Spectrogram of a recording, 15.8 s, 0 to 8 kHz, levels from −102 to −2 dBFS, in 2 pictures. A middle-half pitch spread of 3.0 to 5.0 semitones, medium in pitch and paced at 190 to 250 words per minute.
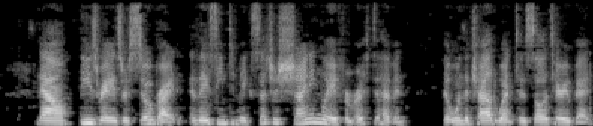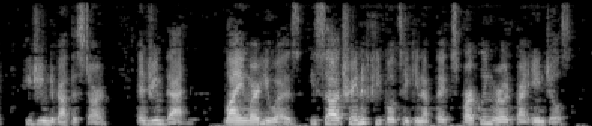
Yes: average, 3.4 semitones; medium, 180 Hz; average, 200 wpm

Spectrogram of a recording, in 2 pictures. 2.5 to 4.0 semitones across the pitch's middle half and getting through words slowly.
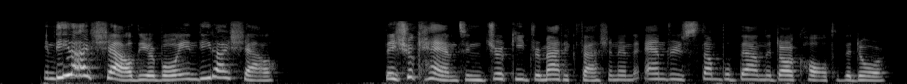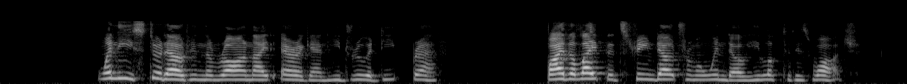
No: average, 3.1 semitones; average, 180 wpm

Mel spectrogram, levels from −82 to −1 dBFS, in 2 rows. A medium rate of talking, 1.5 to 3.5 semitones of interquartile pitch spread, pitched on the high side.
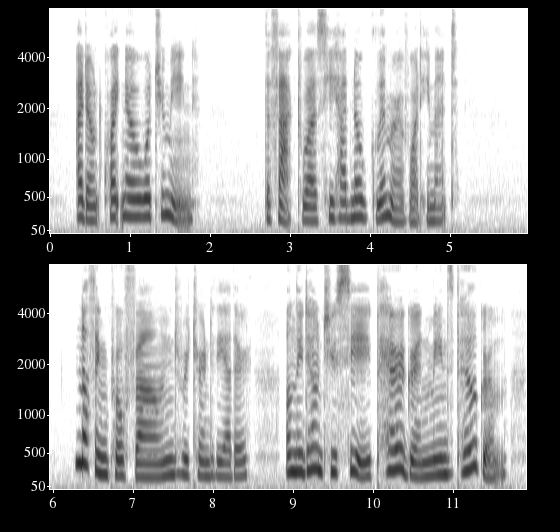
No: average, 150 wpm; average, 3.9 semitones; high, 215 Hz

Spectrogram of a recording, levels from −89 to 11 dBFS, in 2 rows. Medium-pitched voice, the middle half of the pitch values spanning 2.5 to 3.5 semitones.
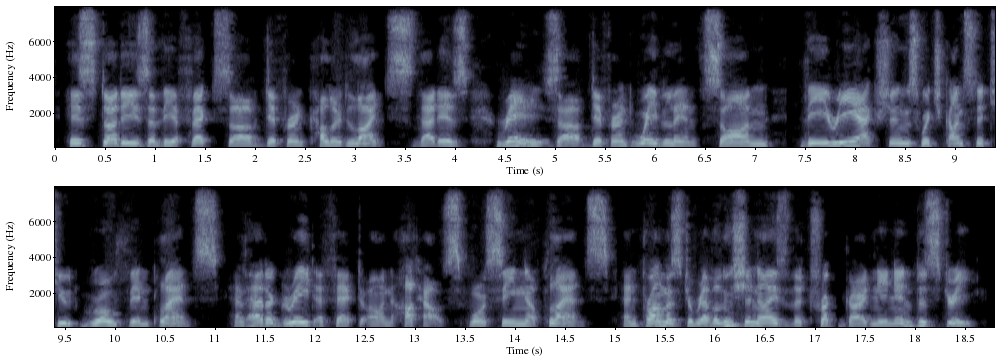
Yes: medium, 150 Hz; average, 3.2 semitones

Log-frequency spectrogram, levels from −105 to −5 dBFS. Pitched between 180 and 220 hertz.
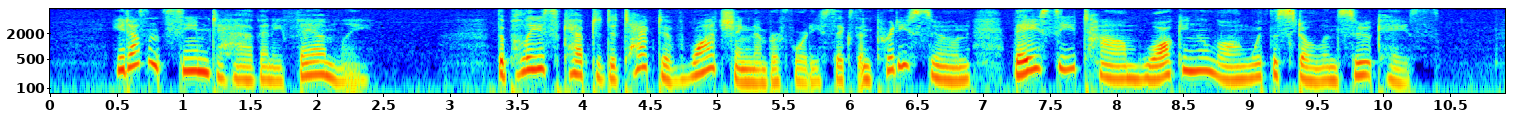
Yes: medium, 185 Hz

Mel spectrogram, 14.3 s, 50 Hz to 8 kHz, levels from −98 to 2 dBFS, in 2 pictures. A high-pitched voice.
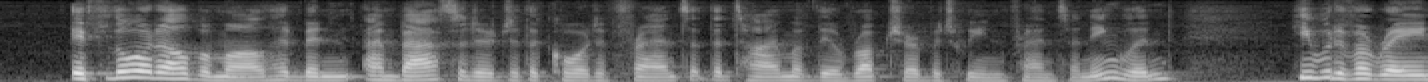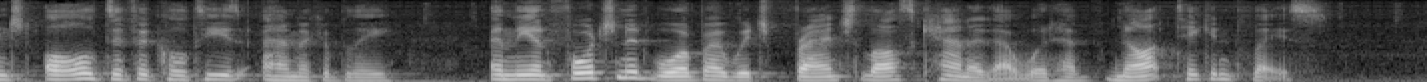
No: medium, 140 Hz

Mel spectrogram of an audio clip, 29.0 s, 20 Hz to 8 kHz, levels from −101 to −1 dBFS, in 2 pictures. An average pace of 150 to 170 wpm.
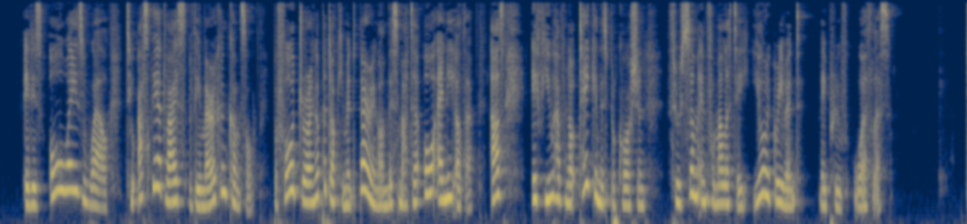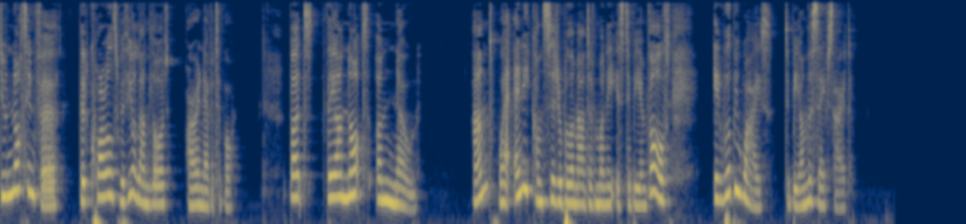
Yes: average, 160 wpm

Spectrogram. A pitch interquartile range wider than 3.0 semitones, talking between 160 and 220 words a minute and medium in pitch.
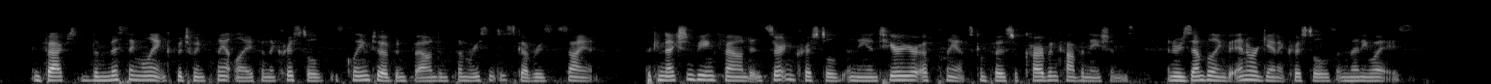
No: narrow, 2.4 semitones; average, 190 wpm; medium, 180 Hz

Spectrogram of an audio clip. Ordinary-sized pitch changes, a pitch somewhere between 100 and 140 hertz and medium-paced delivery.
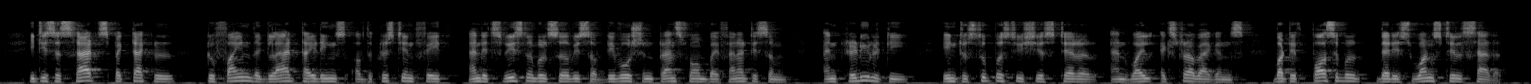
No: narrow, 2.2 semitones; low, 135 Hz; average, 155 wpm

